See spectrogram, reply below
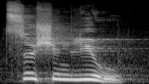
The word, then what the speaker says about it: Liu Cixin: In de Antwerpse Brouwcompagnie voor een Nerdland special podcast over The Three Body Problem, het boek van Tsushin Liu. Oké, ik heb het goed uitgesproken, eh, doet Frederik het tegen.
